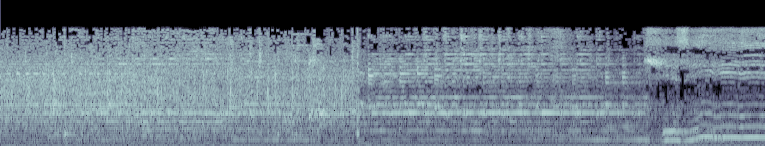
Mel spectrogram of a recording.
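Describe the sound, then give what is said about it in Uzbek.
Audience applause at a concert before a duet, a dense, steady clatter of clapping for about three and a half seconds before sustained orchestral tones take over. “Bitta qarsaklar bilan parda ochamiz.”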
